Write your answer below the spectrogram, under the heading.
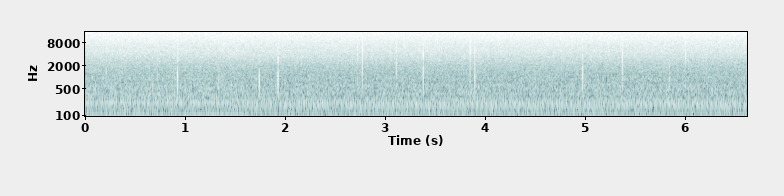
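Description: Steady cabin drone of a 1960 Mooney M20A's four-cylinder Lycoming engine and propeller in level cruise, a low, even hum with hiss above it. A few faint clicks are scattered through it.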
